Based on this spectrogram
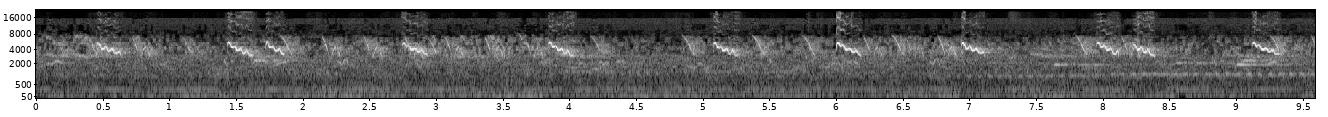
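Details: Repeated 'ciak ciak' calls of the Lombok kecial kuning (white-eye) in forest surroundings: thin, piercing descending chirps, often doubled, coming about once a second, with a continuous shrill insect drone beneath.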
